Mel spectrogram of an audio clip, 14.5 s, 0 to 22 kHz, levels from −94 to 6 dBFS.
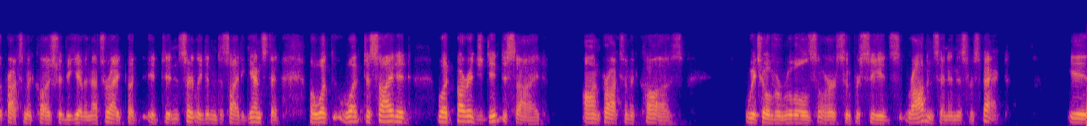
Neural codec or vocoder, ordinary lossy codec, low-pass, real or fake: none; Opus, 16 kbps; 7.2 kHz; real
